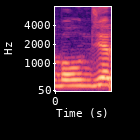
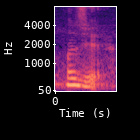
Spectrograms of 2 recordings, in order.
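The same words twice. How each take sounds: First: It is said with normal lively energy. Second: It is said flatly, with no energy.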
